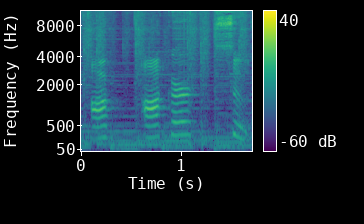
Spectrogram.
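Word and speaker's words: Akershus: one of our trips the way you pronounce it is aerus and and she actually went to the Norway Pavilion and asked the lady from Norway yes how you pronounce it so it's like AER and then like Dr Seuss so if you've ever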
